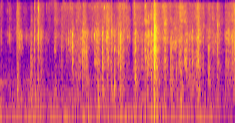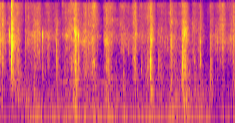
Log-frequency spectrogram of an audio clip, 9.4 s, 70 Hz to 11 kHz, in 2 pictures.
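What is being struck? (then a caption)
Hard plastic figure skate blade guard. A long teal hard-plastic figure skate blade guard, hollow and empty, is held upright and then horizontally while being tapped and scratched with long nails and fingertips. Quiet, bright scratching and crinkly rasping run throughout, broken by irregular dry taps. The louder, sharper clicks land near 3, 5 and 6 seconds, and each dies away almost at once.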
